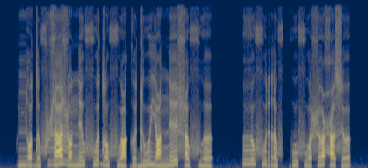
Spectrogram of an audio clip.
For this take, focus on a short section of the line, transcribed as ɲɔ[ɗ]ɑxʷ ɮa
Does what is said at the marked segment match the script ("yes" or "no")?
no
